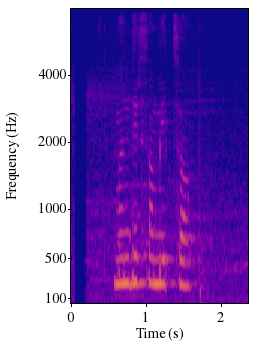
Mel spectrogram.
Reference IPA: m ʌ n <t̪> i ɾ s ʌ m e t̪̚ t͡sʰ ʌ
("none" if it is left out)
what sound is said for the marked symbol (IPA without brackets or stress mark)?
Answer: d̪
